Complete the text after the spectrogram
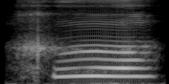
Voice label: "h", Chinese pinyin initial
